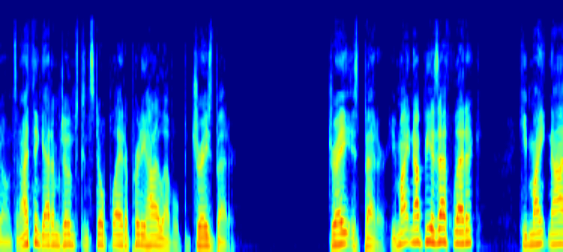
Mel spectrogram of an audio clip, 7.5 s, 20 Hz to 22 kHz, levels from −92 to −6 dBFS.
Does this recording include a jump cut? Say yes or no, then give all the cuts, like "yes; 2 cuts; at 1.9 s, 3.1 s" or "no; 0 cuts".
no; 0 cuts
